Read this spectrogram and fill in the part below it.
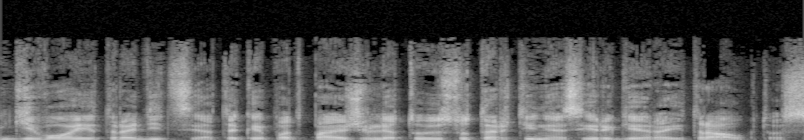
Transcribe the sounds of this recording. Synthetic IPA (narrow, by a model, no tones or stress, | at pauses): ɡʲiːʋoːjɪt̪ɾɐd̪ʲɪt̪sʲɪjɛt̪ɐɪkɐɪpʋɐt̪pɑːʋʲizʲd͡ʒʲʊlʲiɛt̪ʊʋʲʊsʊt̪ɐɾʲt̪ʲɪnʲeːsɪɾʲɡʲɪiːɾɐiːt̪ɾɐʊkt̪o̰ːs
